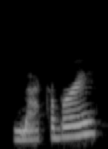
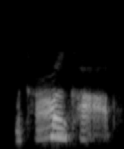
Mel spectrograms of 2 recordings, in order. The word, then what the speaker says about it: macabre: He's also best known for his poetry and short stories, particularly his tales involving mystery and the macabre. Macabre. Oh, macabre, okay. The R is silent.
